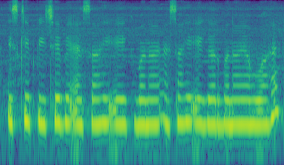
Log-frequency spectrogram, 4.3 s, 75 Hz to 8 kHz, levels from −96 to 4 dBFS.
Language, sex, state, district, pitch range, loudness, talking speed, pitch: Hindi, female, Uttar Pradesh, Lalitpur, 235-250 Hz, -13 LUFS, 195 wpm, 240 Hz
